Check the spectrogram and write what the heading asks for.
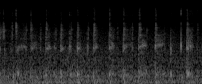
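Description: Rapid, faint clicking, about ten clicks a second, fairly even.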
